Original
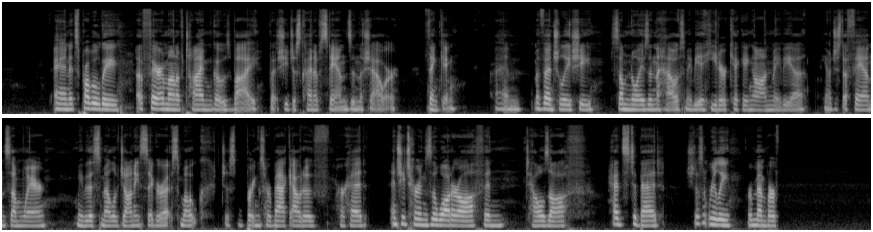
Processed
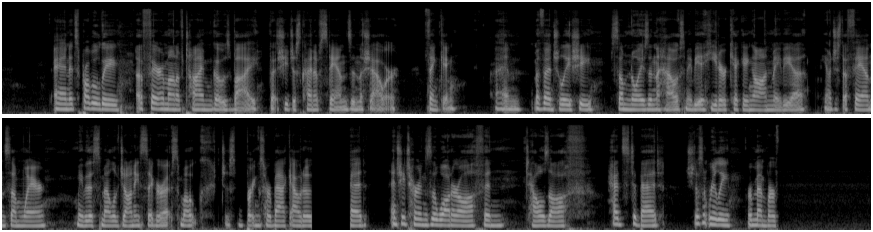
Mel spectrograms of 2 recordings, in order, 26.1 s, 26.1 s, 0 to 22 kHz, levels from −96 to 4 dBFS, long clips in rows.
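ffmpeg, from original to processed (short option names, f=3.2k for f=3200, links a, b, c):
-filter_complex "[0:a]asettb=1/sr,asplit=3[a][b][c];[a]atrim=end=15.904[d];[b]atrim=start=15.9:end=16.45,asetpts=PTS-STARTPTS,afade=t=in:d=0.004:c=qsin,afade=t=out:st=0.546:d=0.004:c=qsin,acrossover=split=300|3000[e][f][g];[f]acompressor=threshold=-53dB:ratio=6:attack=3.2:release=140:knee=2.83:detection=peak[h];[e][h][g]amix=inputs=3:normalize=0[i];[c]atrim=start=16.446[j];[d][i]acrossfade=d=0.004:c1=hsin:c2=qsin[k];[k][j]acrossfade=d=0.004:c1=qsin:c2=hsin,asplit=3[l][m][n];[l]atrim=end=17.68,asetpts=PTS-STARTPTS,afade=t=out:st=17.676:d=0.004:c=hsin[o];[m]atrim=start=17.68:end=18.26,asetpts=PTS-STARTPTS,volume=0[p];[n]atrim=start=18.26,asetpts=PTS-STARTPTS,afade=t=in:d=0.004:c=hsin[q];[o][p][q]concat=n=3:v=0:a=1,acrossover=split=370|2500[r][s][t];[r]acompressor=threshold=-39dB:ratio=4[u];[s]acompressor=threshold=-37dB:ratio=4[v];[t]acompressor=threshold=-53dB:ratio=4[w];[u][v][w]amix=inputs=3:normalize=0"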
